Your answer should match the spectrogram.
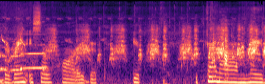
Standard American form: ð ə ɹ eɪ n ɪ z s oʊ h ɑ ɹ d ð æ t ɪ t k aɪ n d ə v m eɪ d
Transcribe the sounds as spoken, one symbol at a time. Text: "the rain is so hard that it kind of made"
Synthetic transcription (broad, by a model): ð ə ɹ eɪ n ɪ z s oʊ h ɑ ɹ d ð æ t ɪ t k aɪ n ə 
